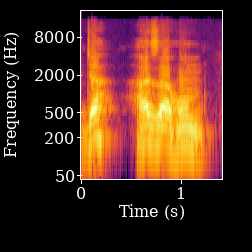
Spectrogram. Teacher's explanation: یہ ہا مشدد ہے، تو اس کو 2 بار پڑھیں گے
